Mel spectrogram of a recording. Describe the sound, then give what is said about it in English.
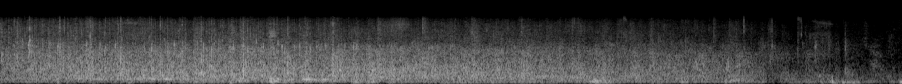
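An audience gives steady applause for guest speakers, a dense wash of many hands clapping at a fairly constant level before gradually thinning toward the end. “Can you guys give them a round of applause?”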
